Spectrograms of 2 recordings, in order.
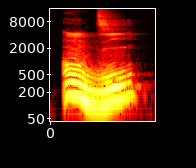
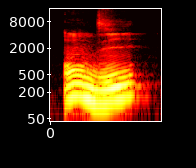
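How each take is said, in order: The two takes are said the same way.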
